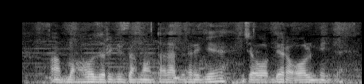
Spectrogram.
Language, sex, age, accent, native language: Uzbek, male, under 19, Toshkent shahri, Uzbek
